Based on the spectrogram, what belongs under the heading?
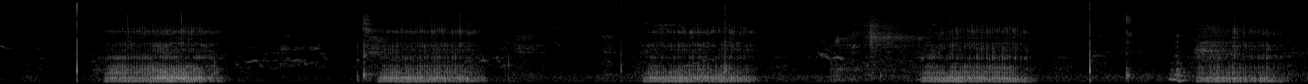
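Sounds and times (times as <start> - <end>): quiet breathing: 0.0 - 13.0
person snoring: 1.0 - 2.4, 3.6 - 5.0, 6.4 - 7.6, 8.7 - 10.4, 11.9 - 13.0.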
